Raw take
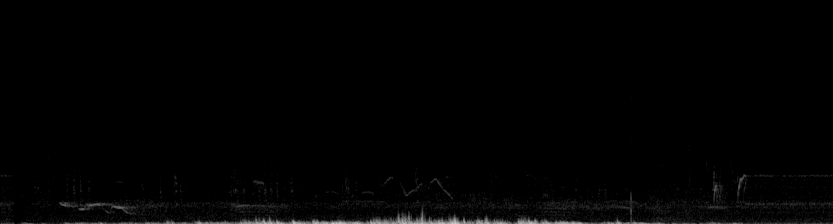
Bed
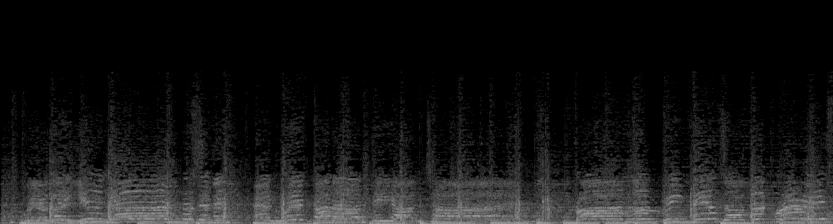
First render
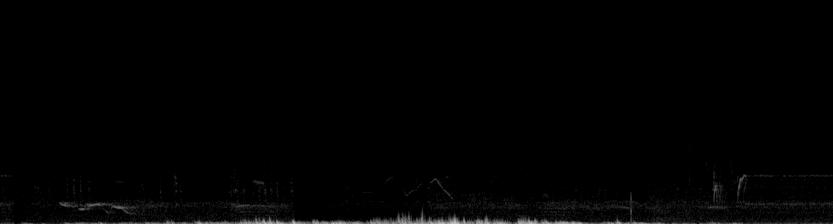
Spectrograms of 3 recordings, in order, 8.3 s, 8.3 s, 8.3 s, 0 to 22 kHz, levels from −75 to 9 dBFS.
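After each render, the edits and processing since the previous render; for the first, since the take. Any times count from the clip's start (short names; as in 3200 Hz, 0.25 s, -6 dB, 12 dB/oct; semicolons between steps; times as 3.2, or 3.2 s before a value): 2.94–4.27 gain -5.5 dB; 5.14–6.46 air absorption 74 m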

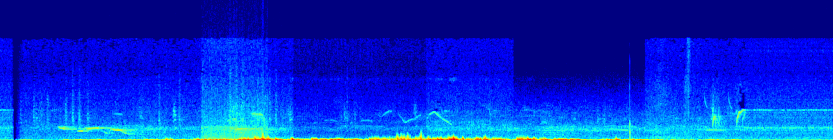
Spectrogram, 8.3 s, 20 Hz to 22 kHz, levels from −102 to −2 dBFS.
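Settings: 2.02–2.69 sample leveller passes 2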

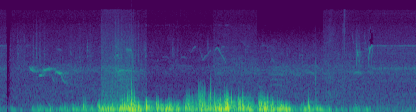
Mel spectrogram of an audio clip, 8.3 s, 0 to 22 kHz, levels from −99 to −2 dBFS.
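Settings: low shelf 68 Hz -5 dB; de-hum 129.1 Hz, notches 3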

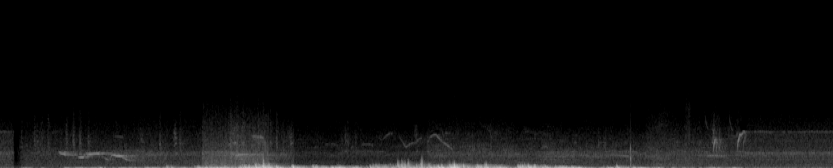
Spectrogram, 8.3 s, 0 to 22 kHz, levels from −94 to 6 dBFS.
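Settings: Bessel low-pass 3100 Hz, order 2; de-hum 106.7 Hz, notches 7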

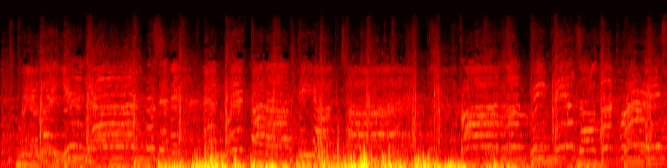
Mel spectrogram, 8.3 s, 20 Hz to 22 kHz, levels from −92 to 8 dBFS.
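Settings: add bed -10.5 dB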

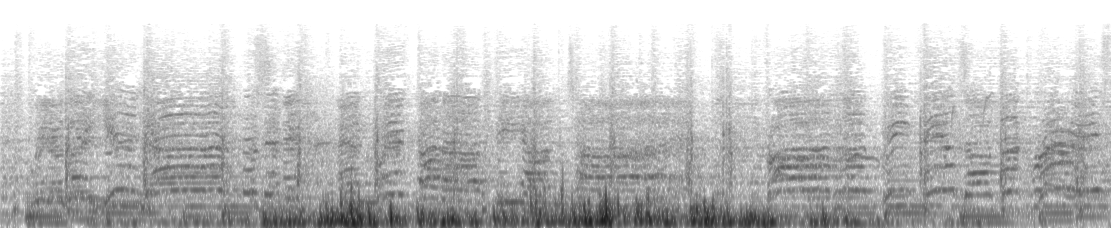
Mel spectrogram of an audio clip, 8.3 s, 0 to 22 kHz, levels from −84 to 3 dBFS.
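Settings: gain +6.5 dB; limiter -3 dBFS, peak gain reduction 1.5 dB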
